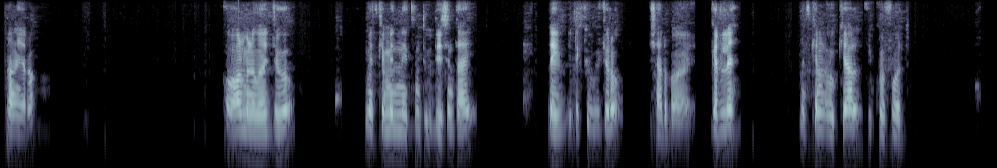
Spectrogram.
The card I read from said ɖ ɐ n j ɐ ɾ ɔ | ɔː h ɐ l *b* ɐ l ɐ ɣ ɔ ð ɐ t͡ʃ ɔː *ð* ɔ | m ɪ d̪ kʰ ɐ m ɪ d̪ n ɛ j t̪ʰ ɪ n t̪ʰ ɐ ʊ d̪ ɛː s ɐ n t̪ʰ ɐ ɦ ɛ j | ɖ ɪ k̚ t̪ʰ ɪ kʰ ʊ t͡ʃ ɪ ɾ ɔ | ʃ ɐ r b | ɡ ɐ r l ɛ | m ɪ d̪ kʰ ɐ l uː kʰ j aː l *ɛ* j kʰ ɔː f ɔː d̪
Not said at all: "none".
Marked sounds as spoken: m, ɣ, i

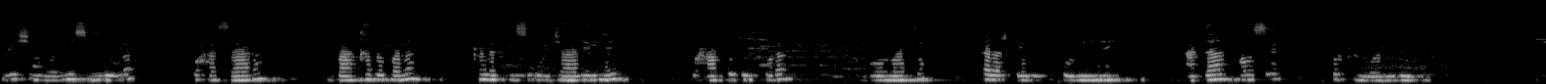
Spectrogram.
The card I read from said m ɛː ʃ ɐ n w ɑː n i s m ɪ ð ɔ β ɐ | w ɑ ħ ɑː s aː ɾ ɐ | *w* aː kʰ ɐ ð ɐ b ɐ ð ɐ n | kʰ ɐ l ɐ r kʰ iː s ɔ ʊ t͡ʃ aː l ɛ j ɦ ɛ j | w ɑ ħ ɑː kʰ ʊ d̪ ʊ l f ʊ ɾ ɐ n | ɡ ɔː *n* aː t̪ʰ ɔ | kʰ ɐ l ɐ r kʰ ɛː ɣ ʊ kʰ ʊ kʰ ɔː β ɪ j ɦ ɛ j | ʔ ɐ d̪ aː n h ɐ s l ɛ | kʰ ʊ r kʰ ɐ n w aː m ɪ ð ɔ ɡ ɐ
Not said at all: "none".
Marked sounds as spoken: b, m

